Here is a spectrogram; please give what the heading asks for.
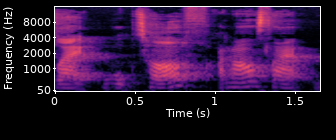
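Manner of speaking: usual speaking voice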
